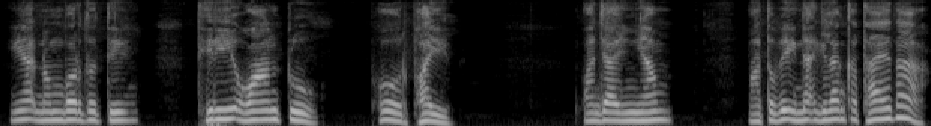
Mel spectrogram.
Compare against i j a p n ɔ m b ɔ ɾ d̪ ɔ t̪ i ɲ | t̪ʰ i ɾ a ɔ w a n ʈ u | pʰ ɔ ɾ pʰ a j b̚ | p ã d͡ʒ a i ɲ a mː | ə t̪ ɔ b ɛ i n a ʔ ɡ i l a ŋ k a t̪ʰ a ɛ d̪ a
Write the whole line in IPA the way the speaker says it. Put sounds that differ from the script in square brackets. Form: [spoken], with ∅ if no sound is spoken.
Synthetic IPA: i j a [ʔ] n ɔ m b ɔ ɾ d̪ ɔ t̪ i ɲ | t̪ʰ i ɾ [i] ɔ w a n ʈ u | pʰ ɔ ɾ pʰ a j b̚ | p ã d͡ʒ a i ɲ a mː | [a] t̪ ɔ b ɛ i n a ʔ ɡ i l a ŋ k a t̪ʰ a ɛ d̪ a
